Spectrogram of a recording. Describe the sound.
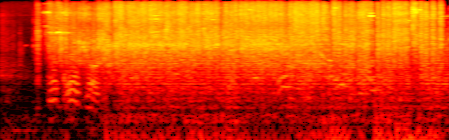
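Gunfire in the video game Call of Duty: Warzone. Many rapid shots crackle over continuous game noise while players talk.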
